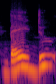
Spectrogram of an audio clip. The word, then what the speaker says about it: Beidou: I should mention, by the way, that Beidou, that's how you say her name, Captain Beidou, that lady, whoa, that lady is hot.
